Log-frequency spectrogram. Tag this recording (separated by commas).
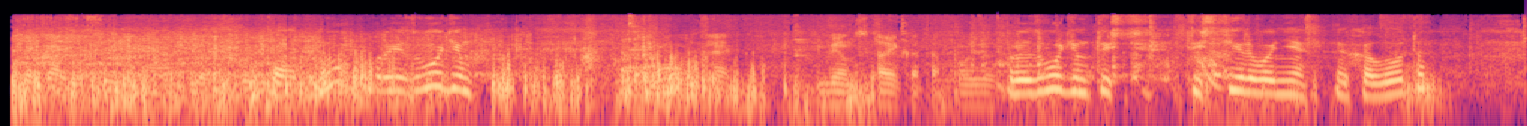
Speech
